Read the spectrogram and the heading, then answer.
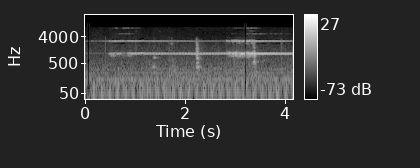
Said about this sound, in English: Pretty bell you've got here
